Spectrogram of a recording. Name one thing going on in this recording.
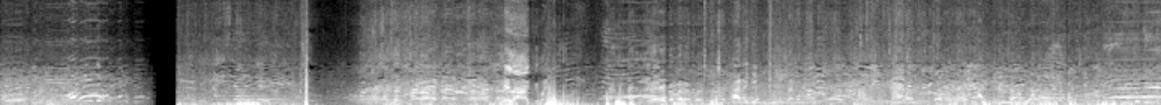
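A crowd of men and women shout and call out in alarm outdoors.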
